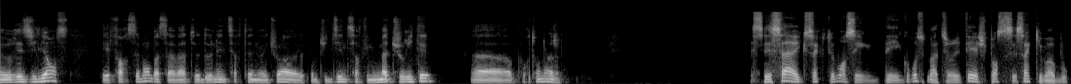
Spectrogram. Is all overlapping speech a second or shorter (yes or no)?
yes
